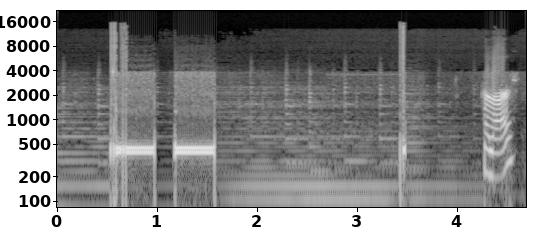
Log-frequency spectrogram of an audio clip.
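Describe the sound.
Two long electronic ring tones of an outgoing phone call to a number picked at random from a database sound at an even pace, followed by a low hum, a short click and a brief burst of a voice answering on the line.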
